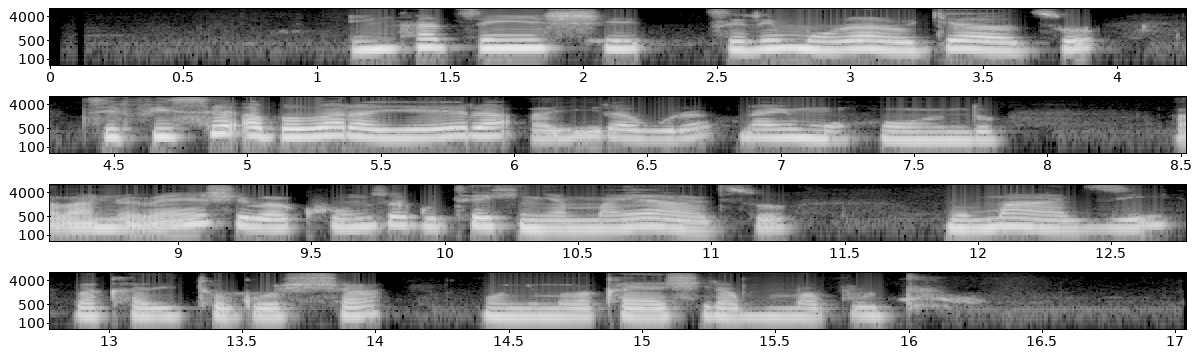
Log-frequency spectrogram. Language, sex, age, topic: Rundi, female, 18-24, agriculture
